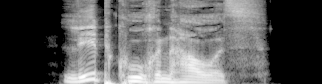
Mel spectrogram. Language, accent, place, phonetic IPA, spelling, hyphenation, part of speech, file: German, Germany, Berlin, [ˈleːpkuːxn̩ˌhaʊ̯s], Lebkuchenhaus, Leb‧ku‧chen‧haus, noun, De-Lebkuchenhaus.ogg
- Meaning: gingerbread house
